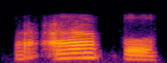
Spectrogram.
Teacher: Qalqalah sogro dibaca dengan lantunan kecil.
